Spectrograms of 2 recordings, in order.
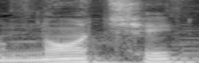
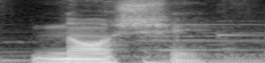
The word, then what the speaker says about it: noche: Exemplo, em palavras como noche, essa é a pronúncia padrão, mas no norte do México, essa mesma palavra pode-se pronunciar noche, tipo o som do CH em português.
